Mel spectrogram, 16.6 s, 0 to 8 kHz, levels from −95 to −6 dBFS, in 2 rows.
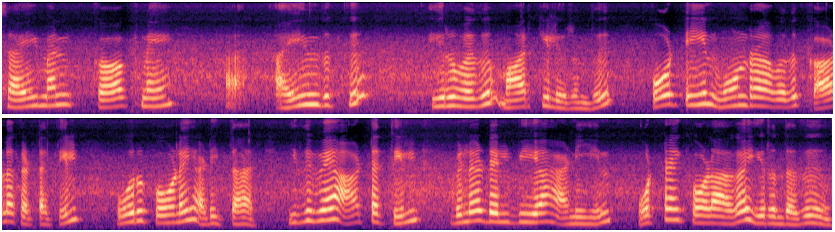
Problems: constant background noise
